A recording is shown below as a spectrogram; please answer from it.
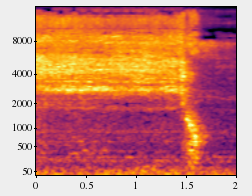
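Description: A long hissing "shhh" made with the mouth, imitating a fire hose spraying water, which stops about one and a half seconds in.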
